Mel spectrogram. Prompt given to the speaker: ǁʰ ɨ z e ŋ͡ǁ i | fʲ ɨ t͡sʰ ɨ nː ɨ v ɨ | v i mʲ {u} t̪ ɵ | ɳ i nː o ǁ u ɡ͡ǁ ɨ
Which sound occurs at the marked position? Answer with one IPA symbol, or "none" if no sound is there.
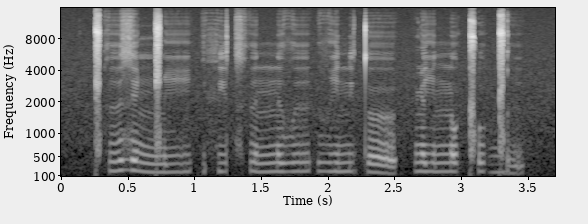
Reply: u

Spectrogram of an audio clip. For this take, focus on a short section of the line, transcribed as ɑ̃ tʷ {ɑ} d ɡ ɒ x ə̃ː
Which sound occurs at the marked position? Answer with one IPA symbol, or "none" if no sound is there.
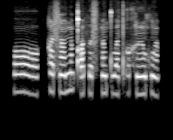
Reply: ɑ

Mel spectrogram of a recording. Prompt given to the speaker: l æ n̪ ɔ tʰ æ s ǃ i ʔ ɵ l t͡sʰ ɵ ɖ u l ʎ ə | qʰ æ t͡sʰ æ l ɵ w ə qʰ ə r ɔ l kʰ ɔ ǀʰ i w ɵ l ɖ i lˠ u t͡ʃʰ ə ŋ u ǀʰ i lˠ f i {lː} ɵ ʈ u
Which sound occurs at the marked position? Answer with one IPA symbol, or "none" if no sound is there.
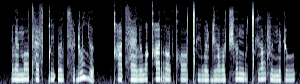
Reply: n̪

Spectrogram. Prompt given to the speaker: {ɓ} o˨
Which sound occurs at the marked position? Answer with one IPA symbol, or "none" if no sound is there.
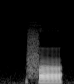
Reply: f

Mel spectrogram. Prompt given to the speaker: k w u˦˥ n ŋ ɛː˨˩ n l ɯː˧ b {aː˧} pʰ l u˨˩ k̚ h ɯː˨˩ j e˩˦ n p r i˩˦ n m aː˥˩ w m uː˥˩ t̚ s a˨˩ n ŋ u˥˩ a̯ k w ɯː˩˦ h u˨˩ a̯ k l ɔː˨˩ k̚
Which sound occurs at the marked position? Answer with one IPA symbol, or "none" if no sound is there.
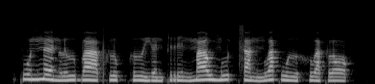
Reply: aː˨˩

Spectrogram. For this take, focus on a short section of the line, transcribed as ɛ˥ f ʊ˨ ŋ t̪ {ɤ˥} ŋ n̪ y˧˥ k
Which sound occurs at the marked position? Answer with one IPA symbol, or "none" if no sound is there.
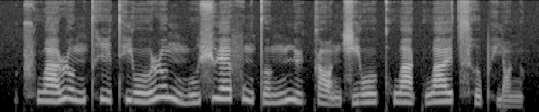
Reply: ɤ˧˥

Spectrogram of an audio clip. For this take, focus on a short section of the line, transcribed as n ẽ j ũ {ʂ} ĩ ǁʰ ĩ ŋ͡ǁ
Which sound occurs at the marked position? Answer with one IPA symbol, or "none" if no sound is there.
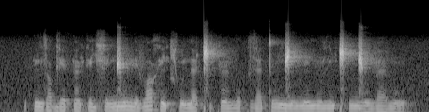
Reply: z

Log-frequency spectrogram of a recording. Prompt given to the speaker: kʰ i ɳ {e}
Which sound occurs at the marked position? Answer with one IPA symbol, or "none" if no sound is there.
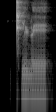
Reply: e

